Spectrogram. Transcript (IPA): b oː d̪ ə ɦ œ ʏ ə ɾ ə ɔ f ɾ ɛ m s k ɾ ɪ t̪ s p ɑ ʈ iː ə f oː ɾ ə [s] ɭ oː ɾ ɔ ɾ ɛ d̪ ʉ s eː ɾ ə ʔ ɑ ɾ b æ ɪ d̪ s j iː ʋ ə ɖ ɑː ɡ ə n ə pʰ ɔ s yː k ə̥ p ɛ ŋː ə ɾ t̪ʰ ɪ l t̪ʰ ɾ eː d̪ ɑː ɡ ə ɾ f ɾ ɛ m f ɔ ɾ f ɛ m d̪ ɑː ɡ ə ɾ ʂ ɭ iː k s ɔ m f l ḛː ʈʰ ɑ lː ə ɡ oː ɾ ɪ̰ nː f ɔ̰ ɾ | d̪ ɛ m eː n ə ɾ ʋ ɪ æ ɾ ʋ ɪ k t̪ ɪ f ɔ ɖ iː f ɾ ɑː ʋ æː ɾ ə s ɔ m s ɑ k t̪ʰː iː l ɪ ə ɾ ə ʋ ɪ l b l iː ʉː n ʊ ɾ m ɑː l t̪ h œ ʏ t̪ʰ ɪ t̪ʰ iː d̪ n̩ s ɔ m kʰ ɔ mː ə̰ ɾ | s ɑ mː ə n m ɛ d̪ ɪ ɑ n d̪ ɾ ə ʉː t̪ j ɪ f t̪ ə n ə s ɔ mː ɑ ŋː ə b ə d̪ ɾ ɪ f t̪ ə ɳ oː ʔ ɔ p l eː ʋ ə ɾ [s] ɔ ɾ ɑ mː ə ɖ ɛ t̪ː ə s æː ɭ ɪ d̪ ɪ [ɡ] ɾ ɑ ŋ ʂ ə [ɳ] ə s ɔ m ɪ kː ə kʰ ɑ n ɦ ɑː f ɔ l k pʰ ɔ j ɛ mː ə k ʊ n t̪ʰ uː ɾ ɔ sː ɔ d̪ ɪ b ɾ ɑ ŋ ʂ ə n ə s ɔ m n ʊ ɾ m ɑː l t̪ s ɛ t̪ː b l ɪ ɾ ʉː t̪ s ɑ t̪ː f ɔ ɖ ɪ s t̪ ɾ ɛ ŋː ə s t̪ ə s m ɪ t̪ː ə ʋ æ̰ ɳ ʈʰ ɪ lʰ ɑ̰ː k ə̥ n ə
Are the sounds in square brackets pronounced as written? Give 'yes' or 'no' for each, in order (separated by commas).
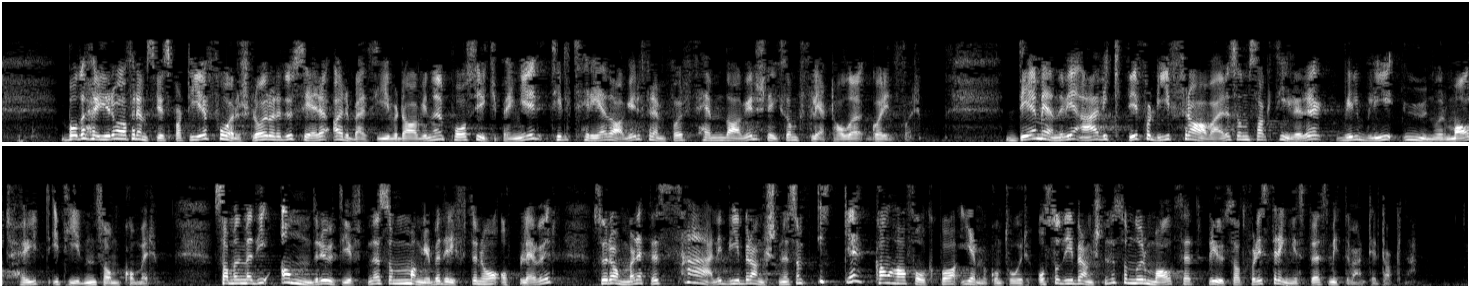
no, yes, no, no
